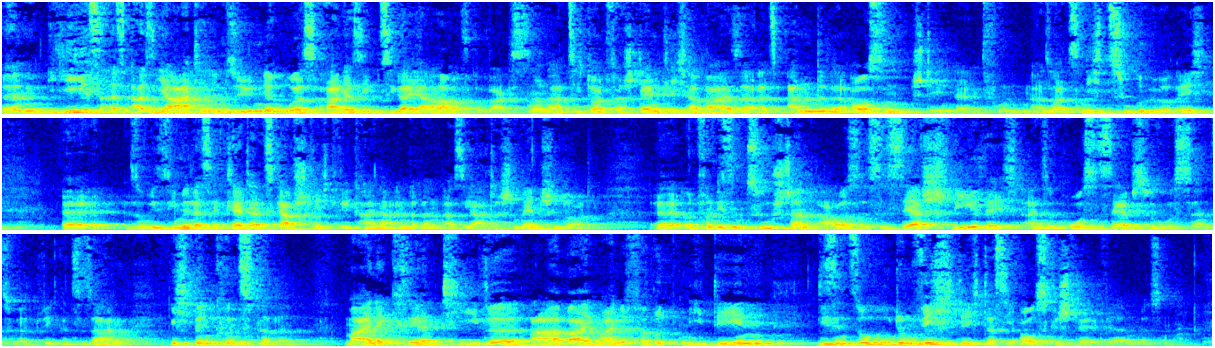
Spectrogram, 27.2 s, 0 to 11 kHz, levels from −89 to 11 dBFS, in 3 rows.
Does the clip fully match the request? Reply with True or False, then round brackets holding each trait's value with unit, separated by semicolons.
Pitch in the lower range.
True (125 Hz)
